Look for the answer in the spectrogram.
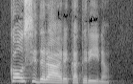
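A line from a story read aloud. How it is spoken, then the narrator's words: Furious exclamation. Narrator (Italian): esclamò Nicola nell'impeto di collera da cui era assalito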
